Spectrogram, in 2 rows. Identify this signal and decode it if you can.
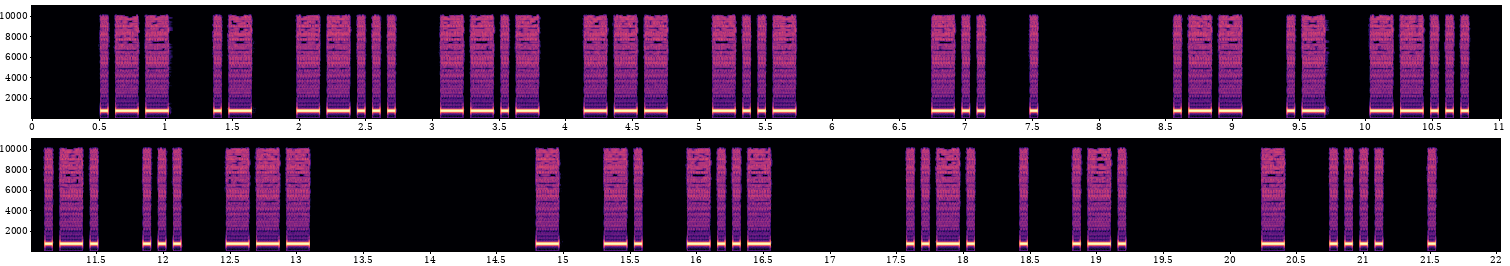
Morse code, heard as a keyed tone, about 21 wpm, spaced as for 15 wpm, 800 Hz. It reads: WA7QOX DE WA7RSO TNX FER THE
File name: (spaced) / QSOs Spaced-mp3s / WA7QOX 2 @20 sp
